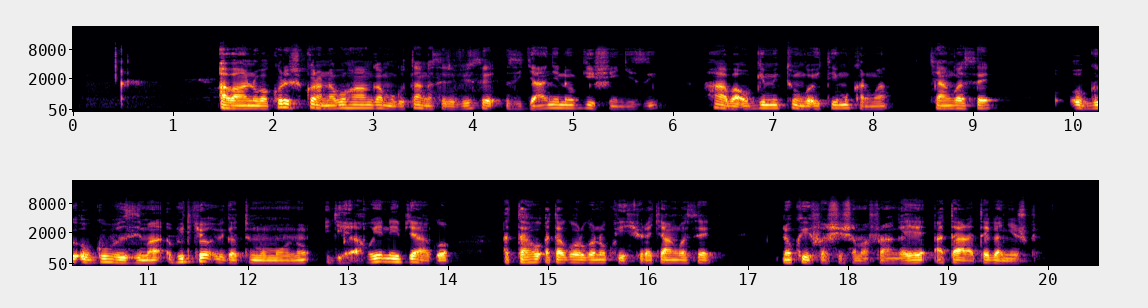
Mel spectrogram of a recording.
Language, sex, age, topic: Kinyarwanda, male, 18-24, finance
